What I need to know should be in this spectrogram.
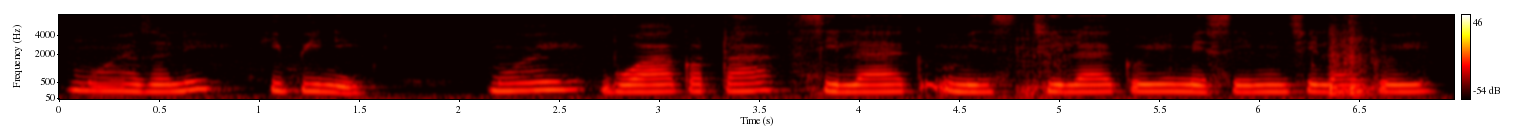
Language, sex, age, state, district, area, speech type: Assamese, female, 45-60, Assam, Majuli, urban, spontaneous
